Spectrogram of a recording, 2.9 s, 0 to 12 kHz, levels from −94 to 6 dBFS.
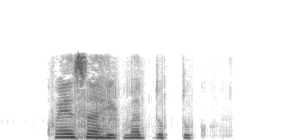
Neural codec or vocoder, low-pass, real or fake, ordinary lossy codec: none; 7.2 kHz; real; MP3, 64 kbps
